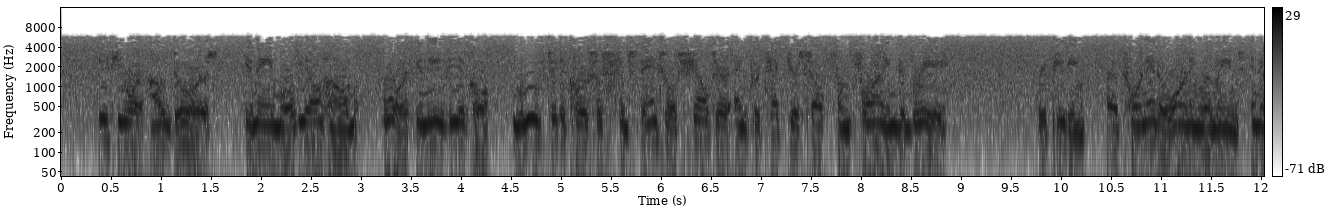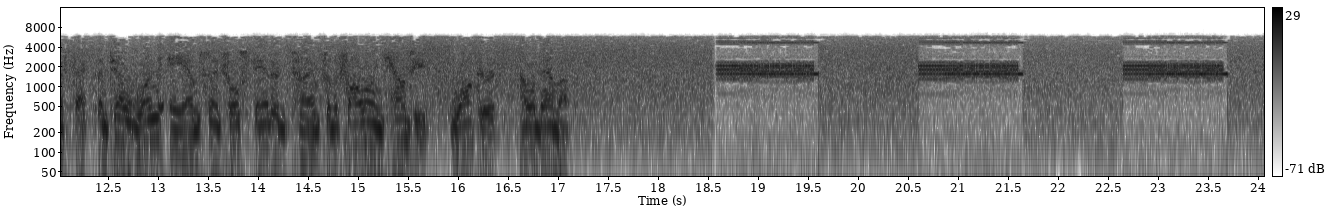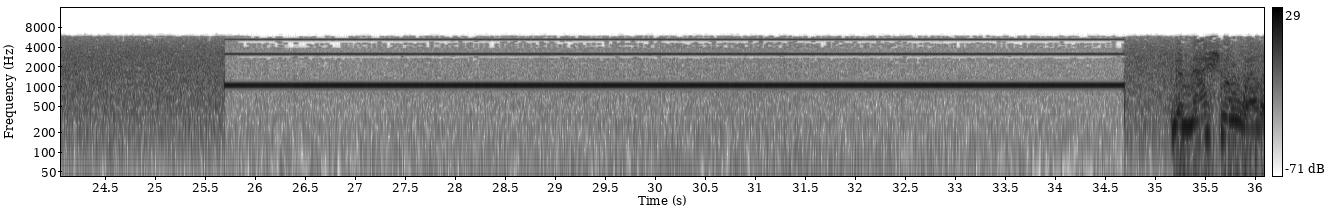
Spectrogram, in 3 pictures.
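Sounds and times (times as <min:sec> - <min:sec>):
radio hiss: 0:00.0 - 0:25.7, 0:28.7 - 0:36.0
digital data tone bursts: 0:18.6 - 0:19.6, 0:20.6 - 0:21.7, 0:22.6 - 0:23.8
steady warning alarm tone: 0:18.6 - 0:19.6, 0:20.6 - 0:21.7, 0:22.6 - 0:23.8, 0:25.7 - 0:34.7.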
